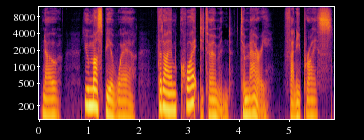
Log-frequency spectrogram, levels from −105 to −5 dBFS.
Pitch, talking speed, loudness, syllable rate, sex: 135 Hz, 140 wpm, -20 LUFS, 5.0 syllables/s, female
